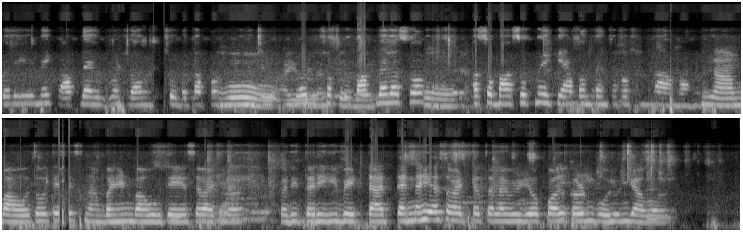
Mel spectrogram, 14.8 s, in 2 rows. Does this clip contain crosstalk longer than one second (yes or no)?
yes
